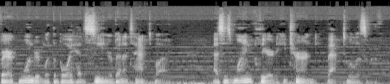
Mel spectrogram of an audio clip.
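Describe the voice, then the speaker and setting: A man narrates a scripted fantasy adventure. His voice is low, and quiet music plays underneath the reading. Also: normal speed.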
